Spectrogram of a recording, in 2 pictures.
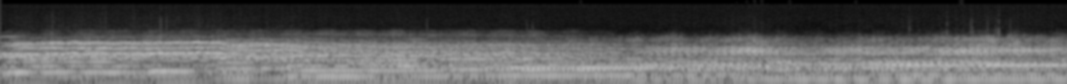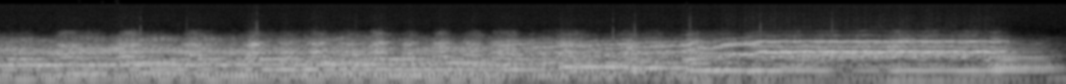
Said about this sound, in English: Power, harnessed in a winged bullet shooting through the sky. Power, clothed in steel, roaring its way across the country.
